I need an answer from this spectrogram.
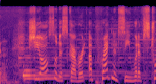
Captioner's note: voiceover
